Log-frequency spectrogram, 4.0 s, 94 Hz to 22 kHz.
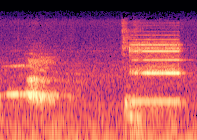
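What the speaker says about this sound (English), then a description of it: "I am calling this phone." A mobile phone ringing from a call placed by a GT08 smart watch, two short bursts of electronic ring tone separated by a pause, fairly quiet with no talk.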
